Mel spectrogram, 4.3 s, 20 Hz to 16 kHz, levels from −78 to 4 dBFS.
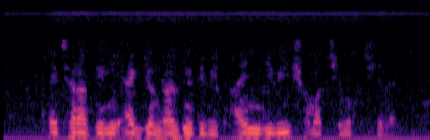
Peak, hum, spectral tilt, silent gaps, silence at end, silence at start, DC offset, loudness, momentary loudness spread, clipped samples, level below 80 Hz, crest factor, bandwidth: -12 dBFS; none; -7.5 dB/octave; none; 0 s; 0.05 s; under 0.1%; -31 LUFS; 18 LU; under 0.1%; -52 dBFS; 18 dB; 11.5 kHz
